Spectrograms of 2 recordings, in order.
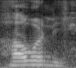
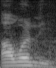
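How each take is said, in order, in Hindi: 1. शब्द h की आवाज़ से शुरू होता है। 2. शब्द स्वर से शुरू होता है, h नहीं। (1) "मैं पता क्या पढ़ता था, हावरली ... I didn't know the correct pronunciation" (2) "इसको आवरली लोग पढ़ते थे"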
